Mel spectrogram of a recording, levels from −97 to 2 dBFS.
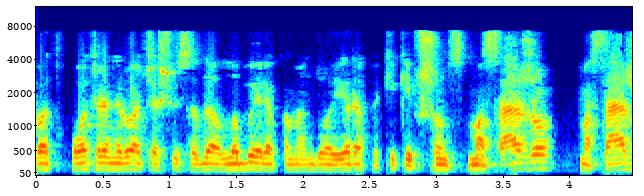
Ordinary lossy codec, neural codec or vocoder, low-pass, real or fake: AAC, 32 kbps; none; 7.2 kHz; real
